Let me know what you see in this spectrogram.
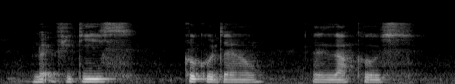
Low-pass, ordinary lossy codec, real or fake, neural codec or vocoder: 7.2 kHz; none; fake; codec, 16 kHz, 4 kbps, FunCodec, trained on Chinese and English, 50 frames a second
